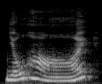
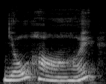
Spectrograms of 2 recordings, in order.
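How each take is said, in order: Both takes have the same delivery.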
